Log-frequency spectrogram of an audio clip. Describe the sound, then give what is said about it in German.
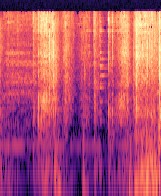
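A knife crunches and scrapes through the hard core at the bottom of a halved white cabbage, cutting it out in a few rough, uneven strokes with brief pauses, the crisp crackling swelling louder toward the end. “Ich halbiere mir den immer so schön und schneide dann, wenn er halbiert ist, schneide ich mir unten das Herz raus.”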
